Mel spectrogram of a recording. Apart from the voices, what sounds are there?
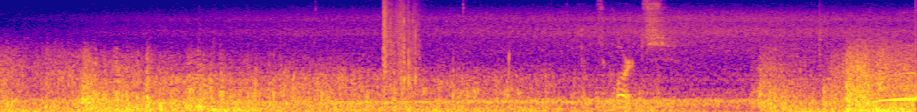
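thunder and lightning storm, from video game modded Minecraft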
